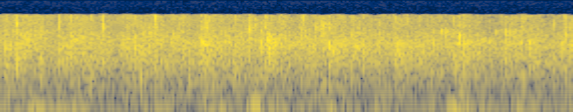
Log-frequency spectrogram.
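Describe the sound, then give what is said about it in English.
Many people clap steadily, a dense, even patter of hands that holds at a moderate level throughout without voices breaking through, applauding four ENL staff members at a school event celebrating student achievement. “So they deserve a nice round of applause as well.”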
